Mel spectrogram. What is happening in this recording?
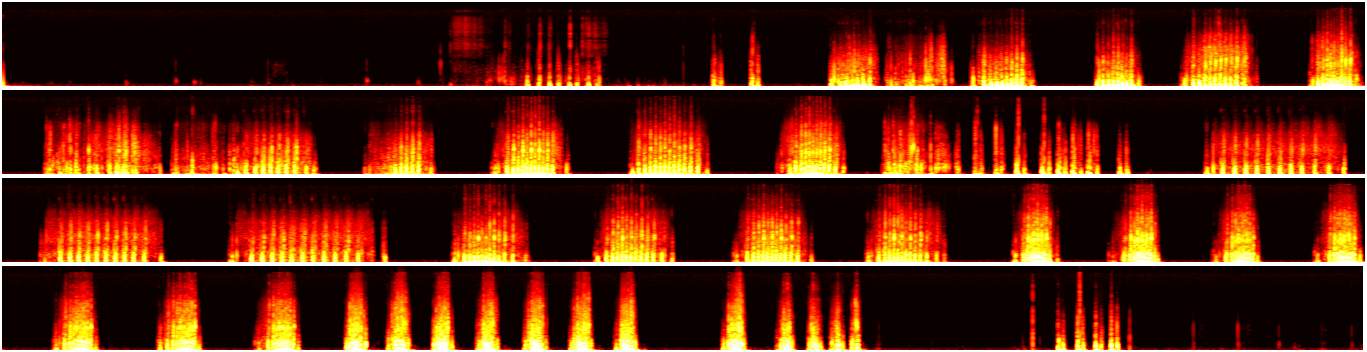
touching a pc keyboard
perception, ambient, contact-mic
